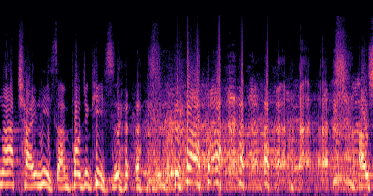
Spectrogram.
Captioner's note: laughter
